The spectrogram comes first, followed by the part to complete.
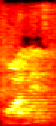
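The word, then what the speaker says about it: honest: Second, he is dash ऑनेस्ट person. यहाँ पर एच, एच का साउंड साइलेंट है तो क्या आएगा यहाँ पर, एन।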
